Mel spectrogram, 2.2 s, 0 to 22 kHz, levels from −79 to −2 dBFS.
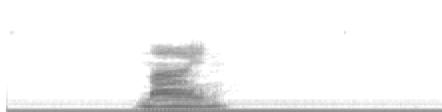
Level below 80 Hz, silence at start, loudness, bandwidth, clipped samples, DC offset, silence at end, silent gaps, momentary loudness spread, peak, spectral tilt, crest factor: -48 dBFS; 0.05 s; -41 LUFS; 10.5 kHz; under 0.1%; under 0.1%; 0 s; none; 17 LU; -22 dBFS; -6 dB/octave; 20 dB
